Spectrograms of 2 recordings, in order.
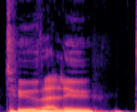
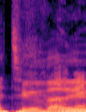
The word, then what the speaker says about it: Tove Lo: It's that and Tove Lo. I think it's pronounced like Tuvalu. – Oh, is it? – Yeah, Tuvalu.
